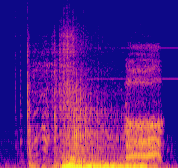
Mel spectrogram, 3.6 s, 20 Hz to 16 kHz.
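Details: 1987 BMW 325i (E30) being brought back on the road: strong, even starter cranking at about four beats a second that never catches into a run; cranks but won't fire. Cause suspected, not confirmed.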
